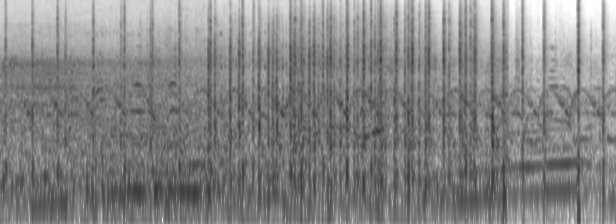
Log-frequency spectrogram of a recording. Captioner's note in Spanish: disparos de juguete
